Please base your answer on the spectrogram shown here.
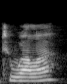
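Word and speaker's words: Tooele: the nearby tuella that's how you say it tuella Army Depot and given the new designation as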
